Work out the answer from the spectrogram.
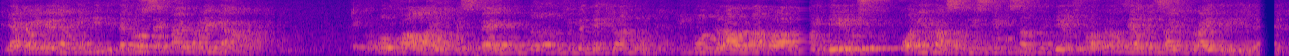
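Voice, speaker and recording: A hoarse man preaching a sermon in a church, talking loud and conversational, often tagging his sentences with a quick question to the congregation. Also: high-pitched, fairly even intonation, slight background noise. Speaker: lay preacher. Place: church sanctuary. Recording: distant, echoey church hall.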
